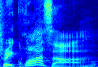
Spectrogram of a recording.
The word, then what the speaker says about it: Rayquaza: Like I always pronounce it Rayquaza. Rayquaza. What the is Rayquaza? It's Rayquaza.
